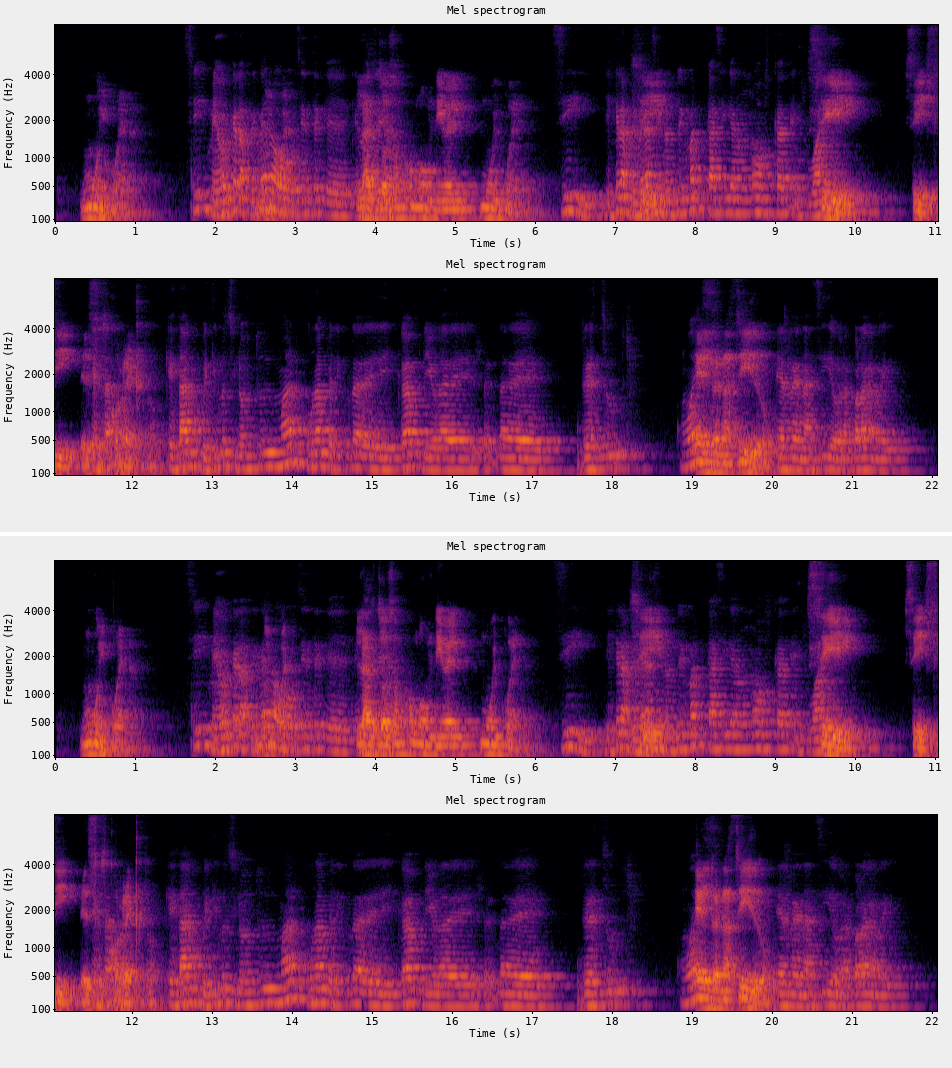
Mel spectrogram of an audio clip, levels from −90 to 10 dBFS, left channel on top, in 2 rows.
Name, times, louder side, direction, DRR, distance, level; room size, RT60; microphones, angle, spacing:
voice 1, 0.3-1.0 2.4-2.9 3.8-5.9 7.3-7.7 9.6-10.0 10.6-12.3 19.0-20.0, right 2 dB, 75° right, 1 dB, 1.6 m, -27 dB
voice 2, 1.7-4.2 6.3-9.8 11.5-11.9 12.4-17.1 17.6-18.1 18.8-19.1 20.0-21.5, left 1 dB, 30° left, 0 dB, 2.1 m, -31 dB
6.4 x 5.4 x 6.7 m, 0.91 s
head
